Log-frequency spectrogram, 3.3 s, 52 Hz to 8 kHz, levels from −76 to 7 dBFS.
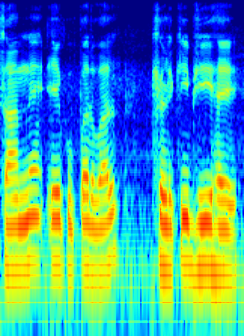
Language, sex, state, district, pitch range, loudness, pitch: Hindi, male, Uttar Pradesh, Lucknow, 130-145 Hz, -15 LUFS, 140 Hz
